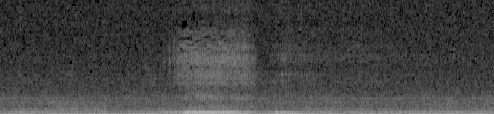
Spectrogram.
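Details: Saint Bernard asleep and snoring: a single low, raspy snore lasting about half a second with an airy hiss, followed by a softer exhale and quiet room tone.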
